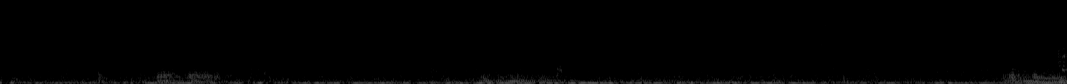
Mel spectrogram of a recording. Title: Scooter snoring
